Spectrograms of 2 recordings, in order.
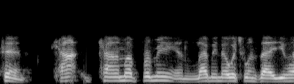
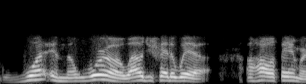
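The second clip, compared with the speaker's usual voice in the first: incredulous outburst; 2 semitones higher, 3 dB louder than usual. Retold or imitated. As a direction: relive your disbelief as an outraged fan. Acts out dismay at the trade.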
